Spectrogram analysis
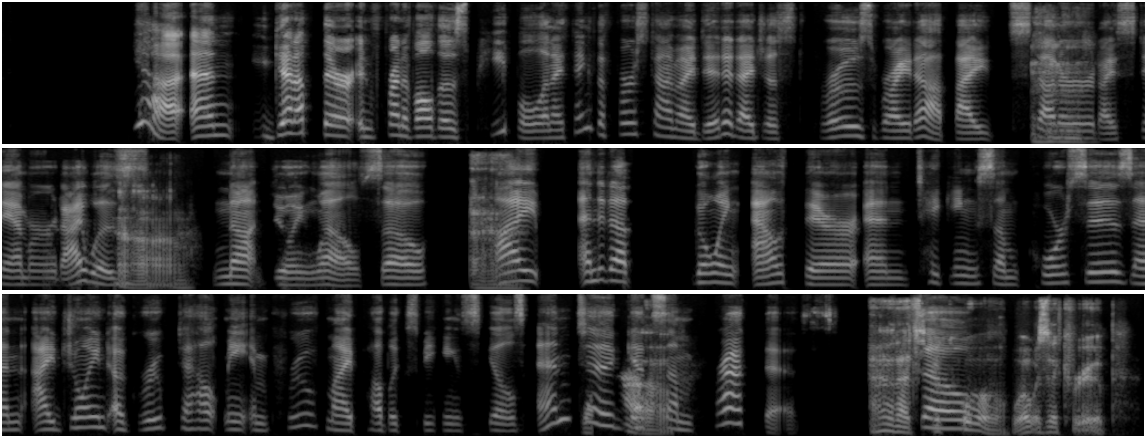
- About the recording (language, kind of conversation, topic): English, unstructured, What is something you wish you had known before starting your career?
- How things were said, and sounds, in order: other background noise; tapping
